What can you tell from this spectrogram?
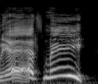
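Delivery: happy recognition, up high; delighted high I. Retold or imitated. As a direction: gleefully claim it as yours. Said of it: "you're sitting there smiling, going".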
